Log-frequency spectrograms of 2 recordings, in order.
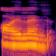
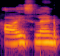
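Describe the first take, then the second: First: No s sound is pronounced before the l. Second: An s sound is pronounced before the l. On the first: The speaker calls it right. "एस को pronounce नहीं करेंगे" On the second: The speaker calls it wrong. "इसको अक्सर बहुत ही mistake से पढ़ते हैं"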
